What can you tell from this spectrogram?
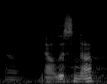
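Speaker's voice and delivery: soft request. Retold or imitated. Father at the door asking kids to listen, hushed. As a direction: ask them softly to listen. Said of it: "that isn't always as effective as raising your voice".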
